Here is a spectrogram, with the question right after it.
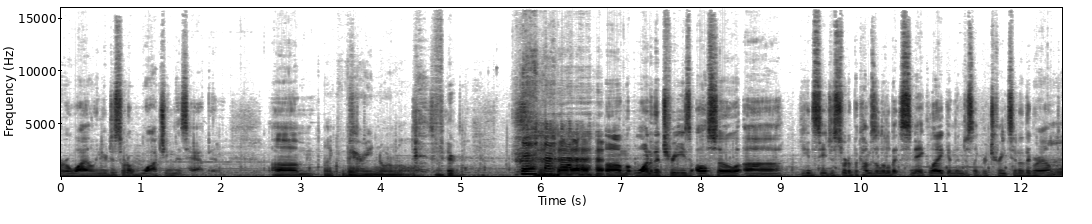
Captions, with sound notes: and you're just sort of watching this happen. - Like, very normal. (everyone laughs) - One of the trees also you can see just sort of becomes a little bit snake-like and then just like retreats into the ground.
